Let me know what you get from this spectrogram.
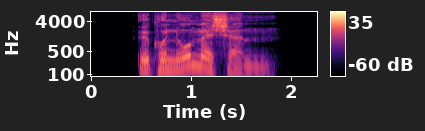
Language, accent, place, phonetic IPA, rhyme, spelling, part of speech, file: German, Germany, Berlin, [økoˈnoːmɪʃm̩], -oːmɪʃm̩, ökonomischem, adjective, De-ökonomischem.ogg
- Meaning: strong dative masculine/neuter singular of ökonomisch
